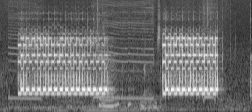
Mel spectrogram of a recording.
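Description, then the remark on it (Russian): A real telephone rings twice, each ring a loud, rapidly trilling electronic burst lasting one to two seconds, with a short quiet gap between them and no one talking. “Это настоящая модель телефона? Настоящий телефон.”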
